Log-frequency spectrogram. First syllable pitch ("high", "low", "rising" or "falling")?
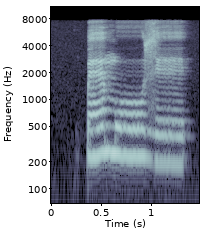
rising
